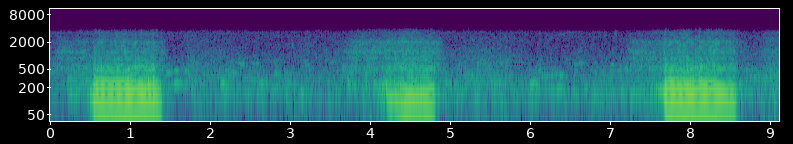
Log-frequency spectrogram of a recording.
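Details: Snoring: loud, rough snores at each breath, about 17 a minute, with quieter breathing between them.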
